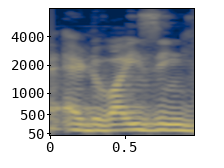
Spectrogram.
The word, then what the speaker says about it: advising: I am advising you. S जो है उसको Z के तौर पर पढ़ना है.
